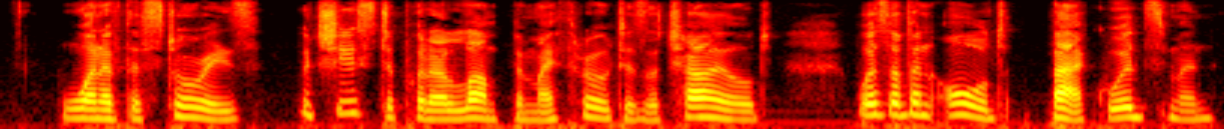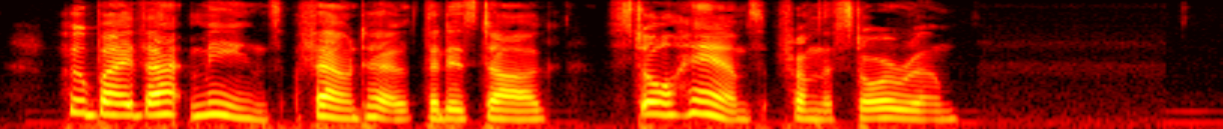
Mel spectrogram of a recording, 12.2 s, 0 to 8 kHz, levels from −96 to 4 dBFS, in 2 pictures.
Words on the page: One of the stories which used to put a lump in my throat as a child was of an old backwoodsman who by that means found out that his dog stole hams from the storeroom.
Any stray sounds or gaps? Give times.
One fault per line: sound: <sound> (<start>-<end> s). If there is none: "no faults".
no faults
